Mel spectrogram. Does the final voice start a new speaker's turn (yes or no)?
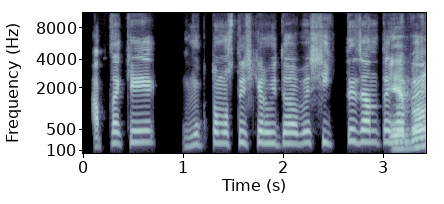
yes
